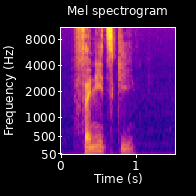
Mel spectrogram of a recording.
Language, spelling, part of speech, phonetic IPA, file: Polish, fenicki, adjective / noun, [fɛ̃ˈɲit͡sʲci], Pl-fenicki.ogg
